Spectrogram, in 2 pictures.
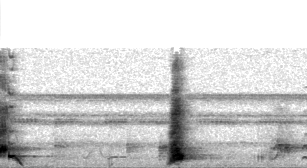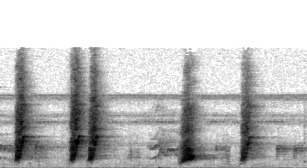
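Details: Red-rumped cacique song made of irregularly spaced sharp chack notes, some in close pairs, with faint squeaky notes between them.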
